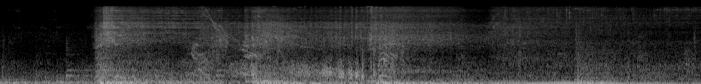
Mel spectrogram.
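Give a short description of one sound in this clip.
A magic blast explodes with a deep rumble.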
